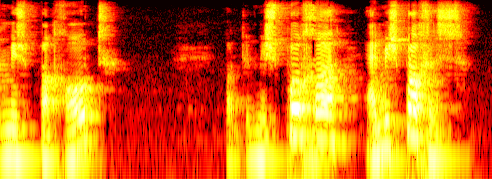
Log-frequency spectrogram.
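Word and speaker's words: משפחה: Likewise, family, mishpacha, is not mishpachot, but mishpucha and mishpoches. Stress is different, and of course the Ashkenazic pronunciation is different.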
